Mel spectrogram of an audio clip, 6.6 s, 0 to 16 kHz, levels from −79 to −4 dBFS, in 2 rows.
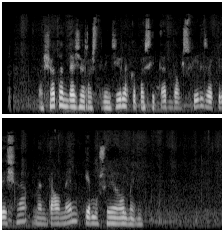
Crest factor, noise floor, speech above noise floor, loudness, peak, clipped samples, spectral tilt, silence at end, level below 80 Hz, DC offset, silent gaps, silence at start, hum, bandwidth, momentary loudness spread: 22 dB; -53 dBFS; 25 dB; -28 LUFS; -8 dBFS; under 0.1%; -5 dB/octave; 0.05 s; -70 dBFS; under 0.1%; none; 0.3 s; none; 11.5 kHz; 11 LU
